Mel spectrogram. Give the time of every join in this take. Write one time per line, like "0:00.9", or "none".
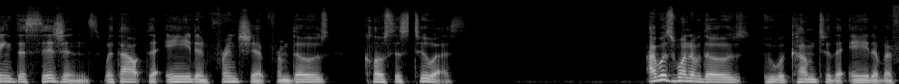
none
